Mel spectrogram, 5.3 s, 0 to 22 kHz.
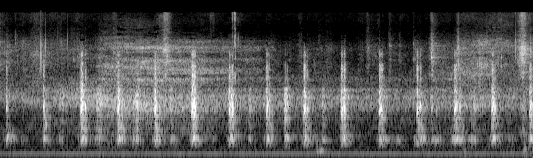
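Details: Fetal heartbeat recorded on Doppler, rapid regular whooshing pulses about 160 a minute, played back through a small speaker in a teddy bear; fetal heartbeat.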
